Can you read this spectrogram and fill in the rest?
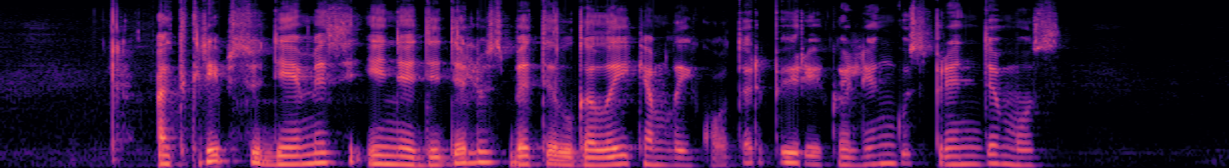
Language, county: Lithuanian, Kaunas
